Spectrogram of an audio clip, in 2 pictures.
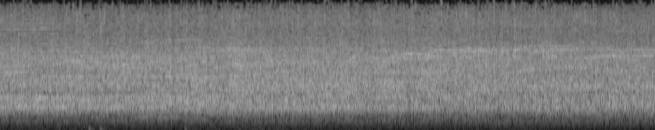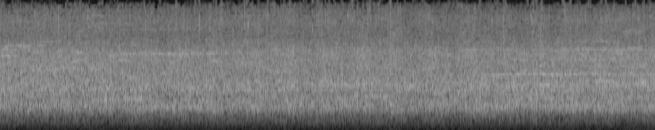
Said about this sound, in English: Crowd not happy with Ted Cruz here particularly. And then the chanting is, "We want Trump."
